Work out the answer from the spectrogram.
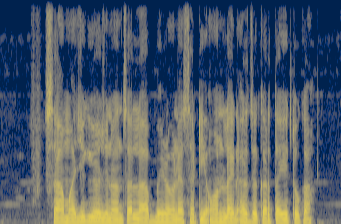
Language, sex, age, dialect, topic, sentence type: Marathi, male, 18-24, Standard Marathi, banking, question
